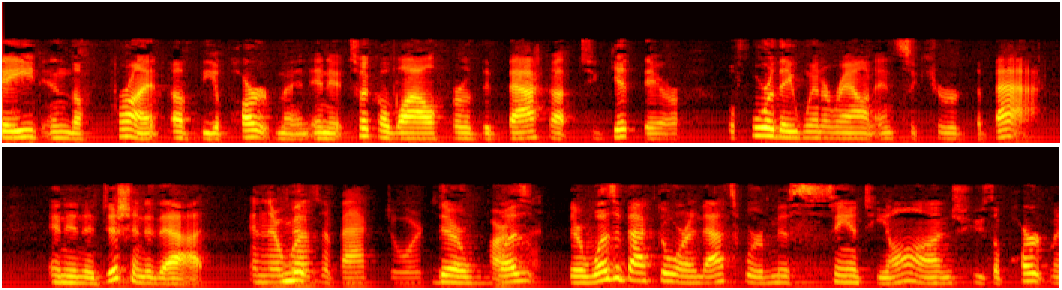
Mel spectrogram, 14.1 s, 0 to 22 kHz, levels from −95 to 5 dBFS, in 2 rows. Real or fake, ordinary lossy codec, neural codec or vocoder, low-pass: real; MP3, 48 kbps; none; 7.2 kHz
